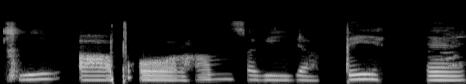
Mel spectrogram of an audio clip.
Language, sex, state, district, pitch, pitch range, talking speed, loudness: Hindi, female, Uttar Pradesh, Budaun, 205 Hz, 185-230 Hz, 90 wpm, -20 LUFS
